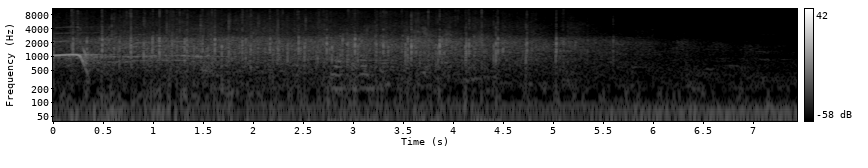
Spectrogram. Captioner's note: applause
